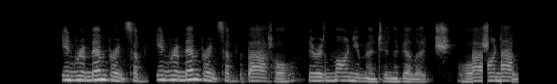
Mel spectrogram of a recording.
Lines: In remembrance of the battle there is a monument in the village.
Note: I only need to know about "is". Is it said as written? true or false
false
